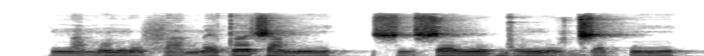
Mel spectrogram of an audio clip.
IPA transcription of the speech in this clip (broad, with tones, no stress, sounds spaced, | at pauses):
n a˨ m ɔ̃˧ n o˨ f a˨ m ɛ˧ t ã˦ ʃ a˦˨ m ĩ˧ | ʃ i˨ ʃ ɛ˧ n u˧ ɡ u˧ n u˨ d͡ʒ ɛ˨˦ k͡p ĩ˦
